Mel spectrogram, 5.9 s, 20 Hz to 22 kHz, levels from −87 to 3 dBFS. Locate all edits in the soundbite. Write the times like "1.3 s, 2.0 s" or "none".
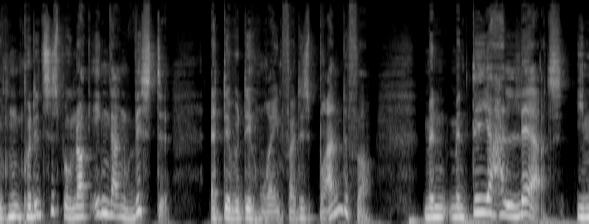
none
